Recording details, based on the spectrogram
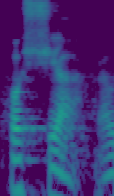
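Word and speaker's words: Hoshea: 하는 의미를 가지고 있죠 허쉬야라고 영어로는 발음을 하는데 호세아는 구원자라고 하는 뜻입니다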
